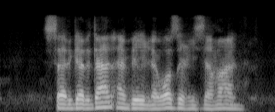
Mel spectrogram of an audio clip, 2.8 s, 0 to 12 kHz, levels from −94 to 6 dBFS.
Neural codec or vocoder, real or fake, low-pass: codec, 16 kHz, 2 kbps, FreqCodec, smaller model; fake; 7.2 kHz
